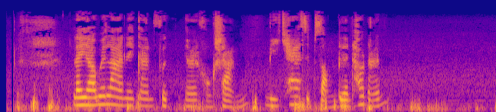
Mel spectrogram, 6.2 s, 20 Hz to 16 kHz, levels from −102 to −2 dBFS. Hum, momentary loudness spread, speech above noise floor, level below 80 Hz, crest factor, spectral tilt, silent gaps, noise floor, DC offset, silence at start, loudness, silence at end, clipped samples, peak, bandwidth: none; 18 LU; 22 dB; -50 dBFS; 22 dB; -4.5 dB/octave; none; -45 dBFS; under 0.1%; 0.15 s; -24 LUFS; 0.25 s; under 0.1%; -4 dBFS; 11.5 kHz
